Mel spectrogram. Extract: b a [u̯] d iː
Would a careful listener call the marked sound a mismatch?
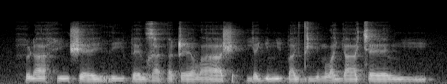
yes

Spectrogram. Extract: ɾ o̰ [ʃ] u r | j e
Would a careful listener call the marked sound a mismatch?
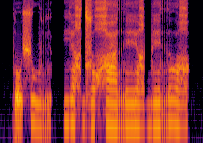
no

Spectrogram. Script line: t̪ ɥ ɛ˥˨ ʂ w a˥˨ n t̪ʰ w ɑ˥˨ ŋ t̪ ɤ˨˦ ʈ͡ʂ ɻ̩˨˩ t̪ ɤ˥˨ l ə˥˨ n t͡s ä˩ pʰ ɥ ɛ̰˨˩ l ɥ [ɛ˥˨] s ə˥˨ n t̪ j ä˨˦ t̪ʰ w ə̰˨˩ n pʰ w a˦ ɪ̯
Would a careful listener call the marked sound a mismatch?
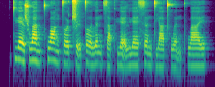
yes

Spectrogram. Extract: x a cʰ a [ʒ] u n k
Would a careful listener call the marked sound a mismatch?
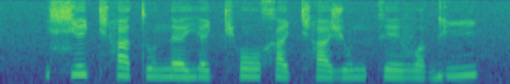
no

